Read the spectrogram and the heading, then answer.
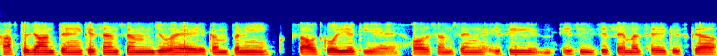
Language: Urdu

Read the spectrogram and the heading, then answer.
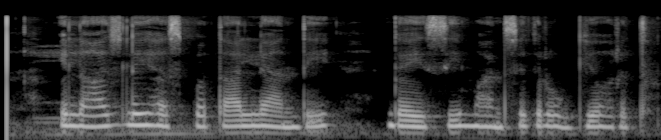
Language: Punjabi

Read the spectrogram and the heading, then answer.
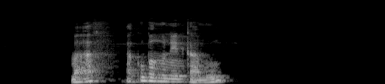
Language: Indonesian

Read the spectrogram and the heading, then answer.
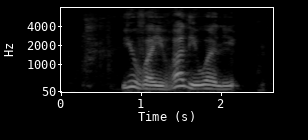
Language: Kabyle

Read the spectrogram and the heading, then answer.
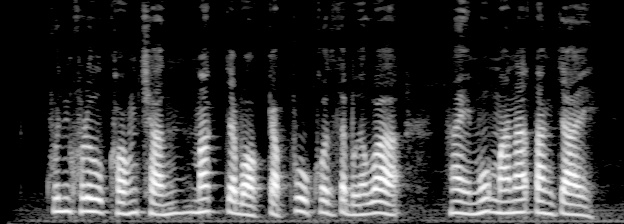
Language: Thai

